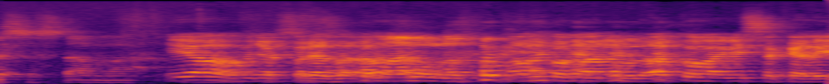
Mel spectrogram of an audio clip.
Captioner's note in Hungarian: nevetés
